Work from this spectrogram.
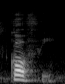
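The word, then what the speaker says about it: Ko-fi: Igualmente, podéis invitarme a un café virtual para mostrar vuestro apoyo en la plataforma de microdonaciones Coffee. Se escribe K o FI.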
